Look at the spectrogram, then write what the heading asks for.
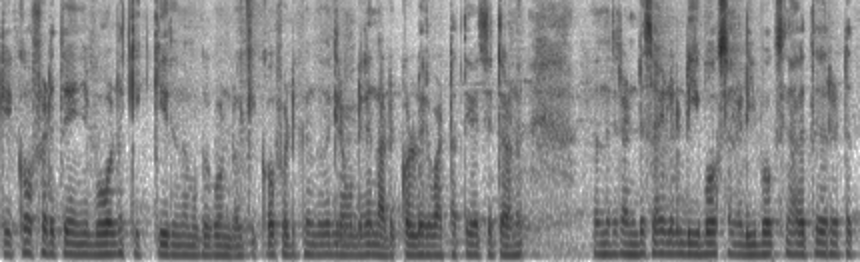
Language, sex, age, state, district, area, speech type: Malayalam, male, 18-30, Kerala, Idukki, rural, spontaneous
